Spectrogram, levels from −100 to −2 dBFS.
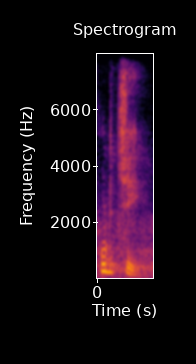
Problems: background sounds at intervals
